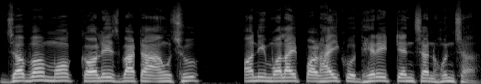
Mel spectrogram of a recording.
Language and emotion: Nepali, neutral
